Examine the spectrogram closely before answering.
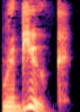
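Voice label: "rebuke", British English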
